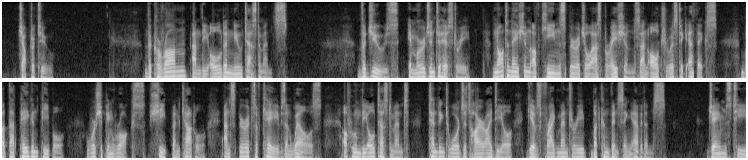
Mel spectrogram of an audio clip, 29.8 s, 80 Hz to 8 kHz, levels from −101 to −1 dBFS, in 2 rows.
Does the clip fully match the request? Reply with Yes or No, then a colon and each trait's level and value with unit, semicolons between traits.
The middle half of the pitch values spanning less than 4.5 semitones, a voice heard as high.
No: average, 4.0 semitones; low, 105 Hz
